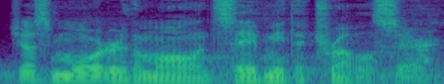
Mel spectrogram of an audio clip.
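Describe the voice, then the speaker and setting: An actor playing an insolent, ruthless commando lieutenant in a video game, speaking in a curt, hard, contemptuous manner. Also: male voice, low voice, animated, fairly quick. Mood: hard, impatient. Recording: long reverb with faint noise.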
